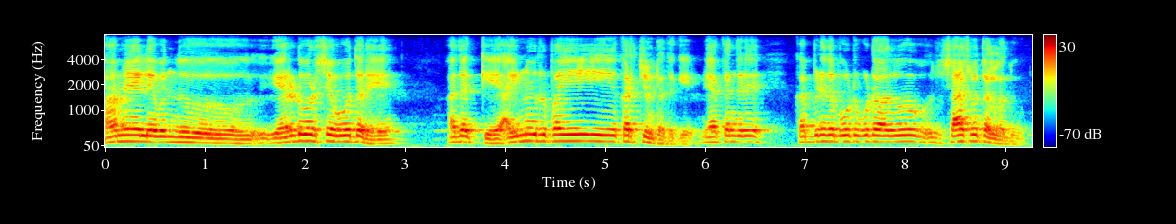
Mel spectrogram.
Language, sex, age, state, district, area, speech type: Kannada, male, 60+, Karnataka, Udupi, rural, spontaneous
